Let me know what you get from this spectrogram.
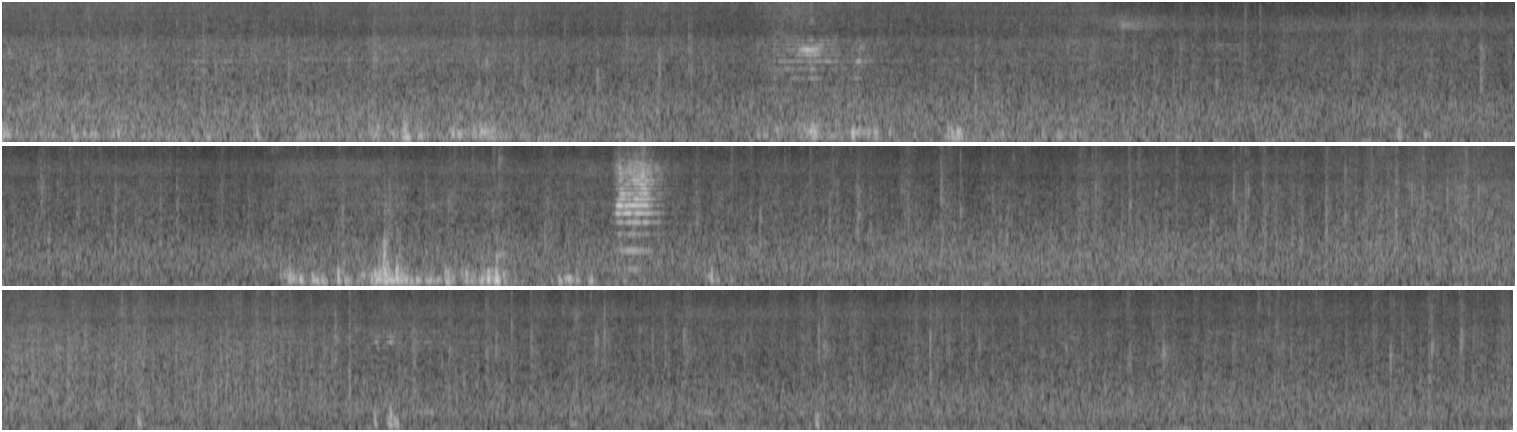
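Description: Heavy rain pouring down steadily on a city street, with a vehicle horn tooting briefly twice, about four and about eleven seconds in. A low rumble swells just before the second toot and is the loudest moment.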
